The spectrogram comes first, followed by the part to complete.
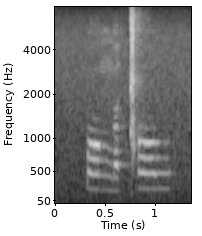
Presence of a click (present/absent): present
